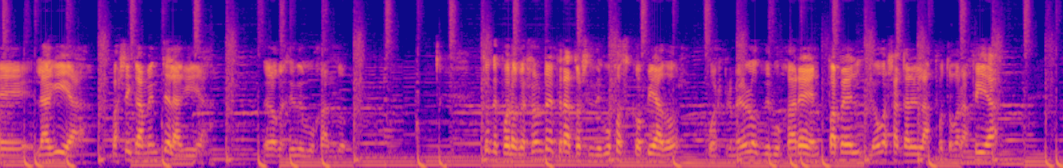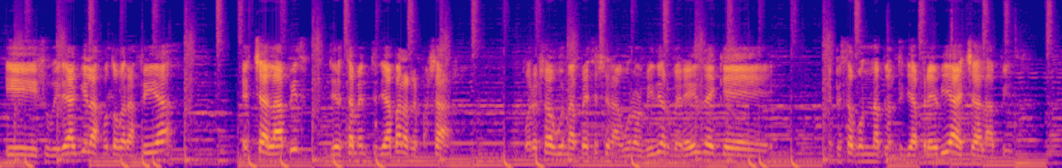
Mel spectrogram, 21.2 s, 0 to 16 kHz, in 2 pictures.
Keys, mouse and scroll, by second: 7.0 scroll up 1, 7.2 scroll down 2, 9.7 scroll up 1, 9.8 ctrl+z, 11.2 scroll up 1, 13.2 scroll up 1, 13.7 scroll down 1, 14.4 scroll up 1, 14.5 scroll down 1, 14.7 ctrl+z, 18.7 scroll up 1, 19.0 scroll down 1, 19.9 scroll up 1, 20.2 scroll down 1, 20.7 scroll down 1.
